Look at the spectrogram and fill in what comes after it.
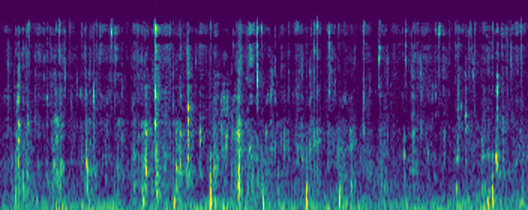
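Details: A Doberman eating dog food and bacon chews noisily, with wet, crunchy clicks and smacks in quick, irregular bursts and soft slurping and lip sounds between bites.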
